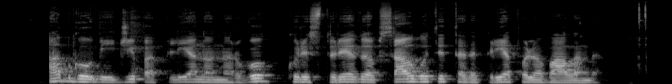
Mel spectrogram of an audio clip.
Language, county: Lithuanian, Panevėžys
